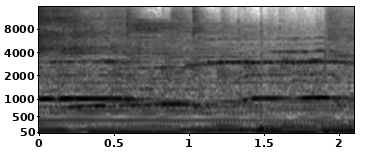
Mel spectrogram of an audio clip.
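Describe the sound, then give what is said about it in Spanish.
A church audience shouting praise together, a loud, dense mass of voices held in one continuous roar for the whole clip. “dale un grito que exalte su nombre en esta casa. Dale un grito que rompa los cielos.”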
